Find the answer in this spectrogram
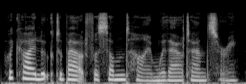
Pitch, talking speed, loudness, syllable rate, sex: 205 Hz, 195 wpm, -17 LUFS, 5.9 syllables/s, female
